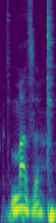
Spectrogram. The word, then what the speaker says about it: Mazza: Mazza. – How do you spell that? – M-A-Z-Z-A.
